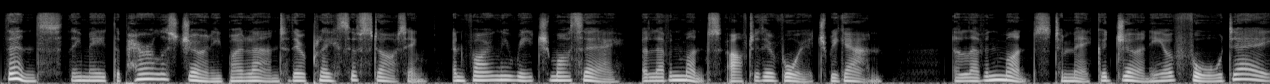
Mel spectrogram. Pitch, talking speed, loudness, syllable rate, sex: 170 Hz, 150 wpm, -18 LUFS, 4.5 syllables/s, female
